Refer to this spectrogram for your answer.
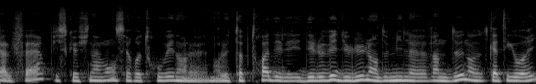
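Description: The woman's voice is fairly low. Her recording is very clean, and the background is silent. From Tokyo, London and France. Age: 40s. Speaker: food entrepreneur. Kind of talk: interview. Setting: office space in Paris.

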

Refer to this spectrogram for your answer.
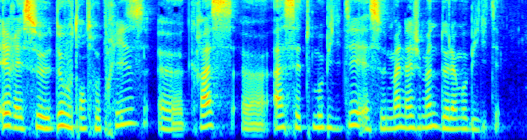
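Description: The voice is somewhat breathy and dark, mellow in tone, moving at a moderate pace with fairly even intonation. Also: woman. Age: 30s. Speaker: startup representative. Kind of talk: startup pitch.

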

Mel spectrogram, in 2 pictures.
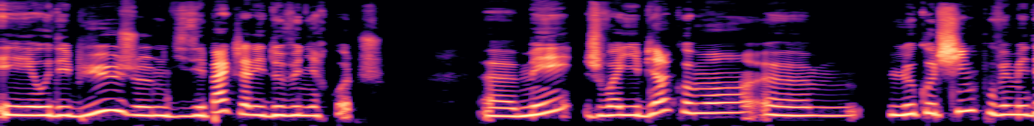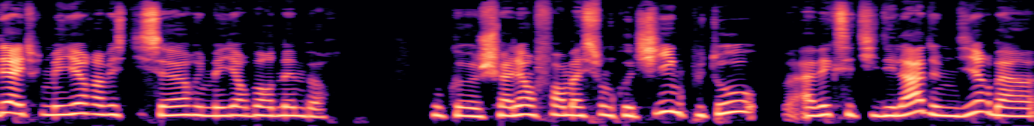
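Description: With a very clean recording and silent background, a woman speaks in a plain, everyday voice, fairly high in pitch, at a moderate pace with ordinary pitch variation, very even loudness, and a dry, close sound with no echo. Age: 30s. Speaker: startup coach, former venture capitalist. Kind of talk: interview.

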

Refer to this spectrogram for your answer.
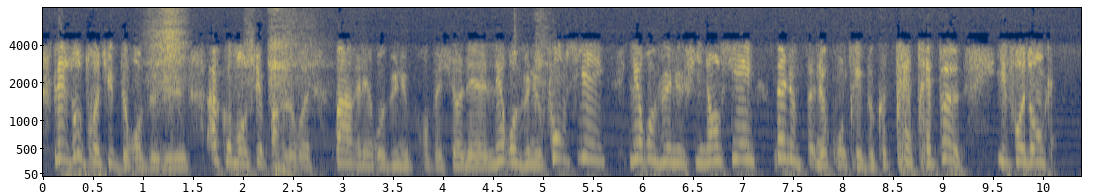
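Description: A man speaks at a fairly slow pace with a high pitch, very wide pitch swings and very even loudness over noticeable background noise. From Morocco. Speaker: economist. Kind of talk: radio interview.

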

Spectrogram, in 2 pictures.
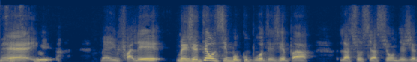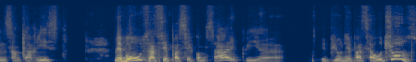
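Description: A man's voice at a fairly slow pace, with long, frequent pauses and big swings in loudness. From DR Congo, Kinshasa. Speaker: film director. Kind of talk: interview. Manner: halting, frequent repetitions.

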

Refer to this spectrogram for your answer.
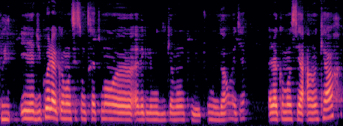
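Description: A woman's medium-pitched, dark, mellow voice at a moderate pace, monotone and flat in intonation, with big swings in loudness. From Belgium, Luxembourg province (born in Liège). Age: 19. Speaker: equine masseuse, rider and influencer. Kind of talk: casual interview.

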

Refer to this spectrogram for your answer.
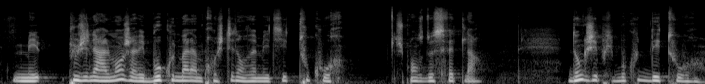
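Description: A woman with fairly low pitch speaks somewhat breathily at a fairly quick pace, with long, frequent pauses and fairly even intonation, in a very clean recording that has a silent background and a dry, close sound with no echo. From Brittany, France. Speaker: impact investor. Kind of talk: interview conversation.

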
